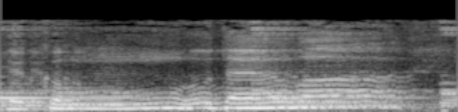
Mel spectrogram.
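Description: A man singing a devotional chorus, drawing out long wavering notes, with instrumental backing underneath.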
